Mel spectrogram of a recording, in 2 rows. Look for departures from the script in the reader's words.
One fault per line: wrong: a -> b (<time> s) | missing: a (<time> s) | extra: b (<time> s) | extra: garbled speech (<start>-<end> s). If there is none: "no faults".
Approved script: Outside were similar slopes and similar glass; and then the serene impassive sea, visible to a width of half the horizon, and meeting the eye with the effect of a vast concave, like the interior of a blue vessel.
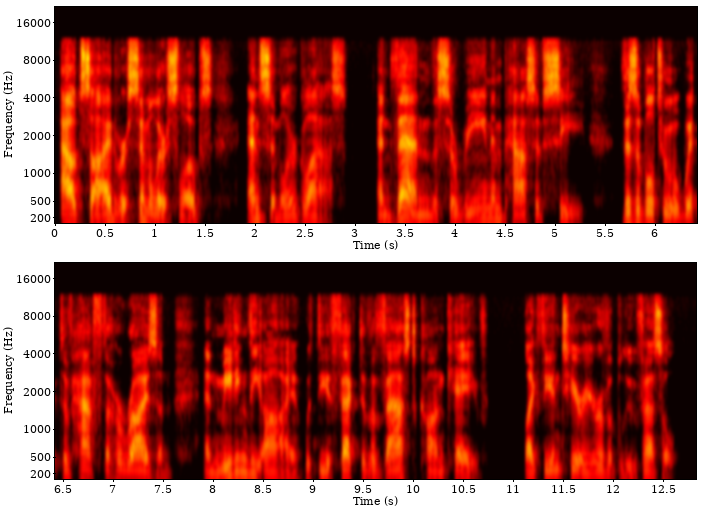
no faults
